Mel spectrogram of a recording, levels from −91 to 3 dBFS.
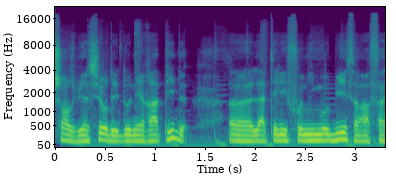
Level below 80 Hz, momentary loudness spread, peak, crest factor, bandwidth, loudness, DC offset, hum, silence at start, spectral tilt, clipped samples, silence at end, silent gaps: -40 dBFS; 5 LU; -4 dBFS; 12 dB; 14.5 kHz; -16 LUFS; under 0.1%; none; 0 s; -7.5 dB/octave; under 0.1%; 0 s; none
